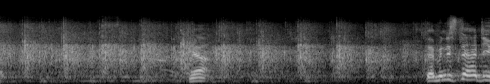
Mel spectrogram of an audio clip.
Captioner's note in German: Beifall bei der SPD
